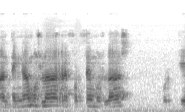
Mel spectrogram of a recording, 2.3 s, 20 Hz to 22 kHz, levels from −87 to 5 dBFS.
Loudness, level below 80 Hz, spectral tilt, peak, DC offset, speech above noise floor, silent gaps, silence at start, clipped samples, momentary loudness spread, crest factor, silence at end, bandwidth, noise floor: -29 LUFS; -60 dBFS; -2 dB/octave; -14 dBFS; under 0.1%; 21 dB; none; 0 s; under 0.1%; 10 LU; 16 dB; 0 s; 14 kHz; -50 dBFS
